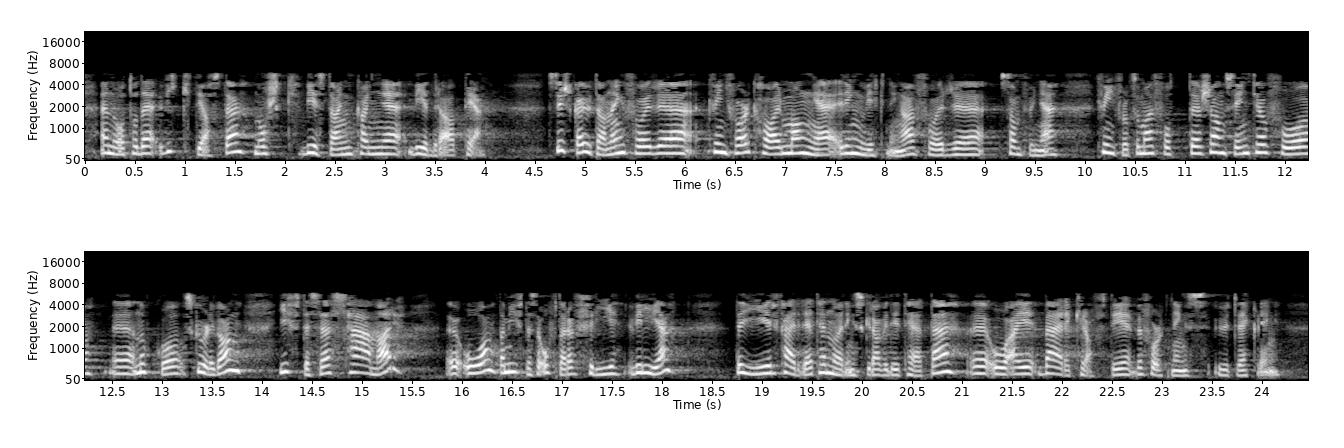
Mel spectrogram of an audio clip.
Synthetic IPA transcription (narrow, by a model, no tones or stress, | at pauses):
ɛnoːt̪ʰɔd̪ɛʋɪkt̪ɪɑ̰st̪ənɔʂkbiːst̪ɑnkʰɑnbiːd̪ɾɑ̰ːt̪ʰɪ̰l | st̪ʏʂkɑʉːt̪d̪ɑnɪŋfɔɾkʰʋɪnːfɔlkhɑɾmɑŋːəɾɪŋːʋɪɾknɪ̰ŋɑfɔɾsɑmfʉnə̰ | kʰʋɪnfɔɭksɔmhɑɾfɔt̪ːʂɑŋsənt̪ʰɪlɔfoːnɔkʊskʉːləɡɑŋjɪft̪əsæsæːnɑɾ | ʔɔd̪ɛmjɪft̪əsæɪʔɔpt̪ʰɑɾɑʋfɾiːʋɪljə | d̪̥ɛjiːɾfærːət̪ʰɛnːoːɾɪŋsɡɾɑʋɪd̪ɪt̪ʰeːt̪əʔɔʔæ̰ɪbæːɾəkʰɾɑ̰ft̪ɪbəfɔlknɪŋsʉːt̪ʋɛklɪ̰ŋ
